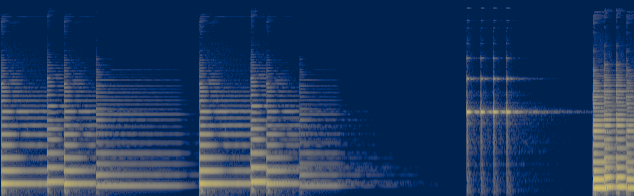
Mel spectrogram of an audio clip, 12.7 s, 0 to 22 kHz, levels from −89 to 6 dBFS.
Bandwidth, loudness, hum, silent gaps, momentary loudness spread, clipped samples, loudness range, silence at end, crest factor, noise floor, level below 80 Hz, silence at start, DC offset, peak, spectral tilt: 7 kHz; -22 LUFS; none; none; 24 LU; under 0.1%; 9 LU; 0 s; 20 dB; under -90 dBFS; -56 dBFS; 0 s; under 0.1%; -4 dBFS; -7.5 dB/octave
